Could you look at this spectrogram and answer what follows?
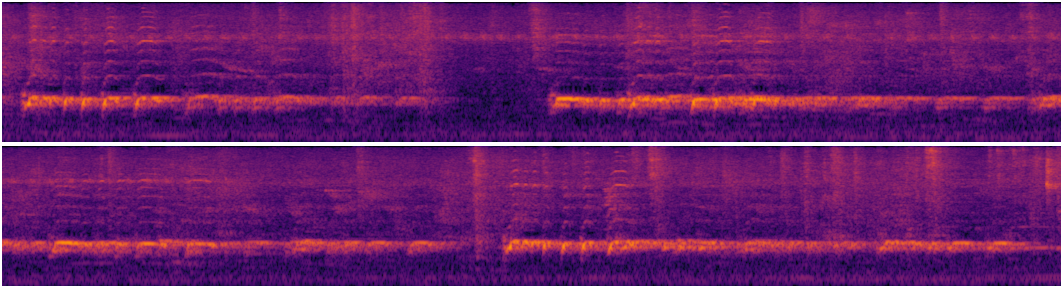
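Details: Gacor third-stage song of a mentally settled, fearless zebra dove (perkutut), whose bouts run at least two minutes; long, nearly continuous trilled cooing in three extended runs broken by brief gaps, steady in pitch.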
